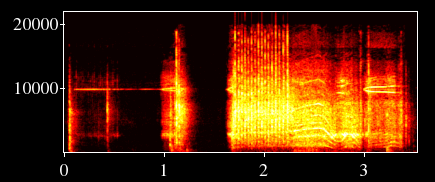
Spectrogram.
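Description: A ratchet loosening an 18 mm strut mount nut on a 2016-2021 Jeep Grand Cherokee, with a few short clicks at first, then a loud sustained run of rapid ratcheting close up, no talking.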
